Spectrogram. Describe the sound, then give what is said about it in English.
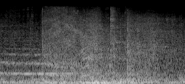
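A loud, creepy foghorn-like blare from the Prowler creature's musical cue, likened to a foghorn, elephant or siren, with sustained brassy tones over a deep rumbling low end that swells and keeps droning for two seconds. “It's like kind a foghorn type fog thing. Foghorn, elephant, siren.”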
